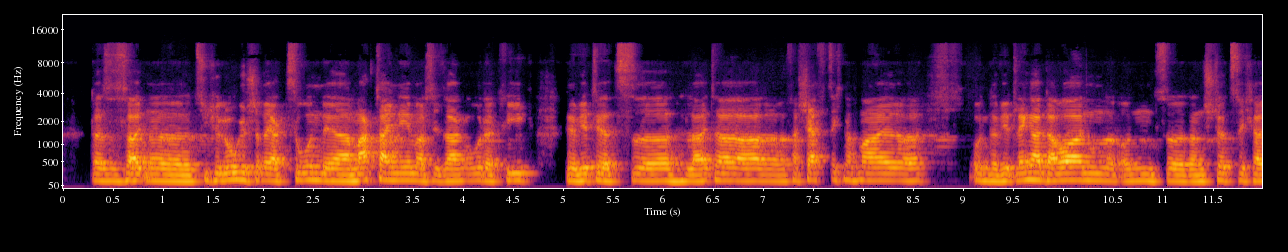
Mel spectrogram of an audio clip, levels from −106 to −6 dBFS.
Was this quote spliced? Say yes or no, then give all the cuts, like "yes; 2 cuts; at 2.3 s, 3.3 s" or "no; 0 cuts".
no; 0 cuts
